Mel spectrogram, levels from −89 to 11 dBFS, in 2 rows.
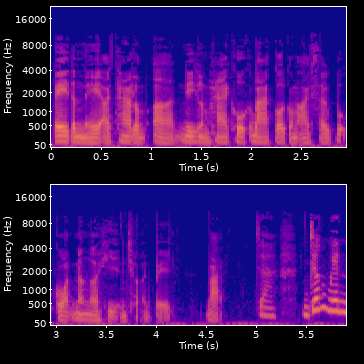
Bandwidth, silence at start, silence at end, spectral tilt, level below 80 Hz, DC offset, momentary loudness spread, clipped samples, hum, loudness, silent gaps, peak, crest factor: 11.5 kHz; 0 s; 0 s; -5.5 dB/octave; -60 dBFS; under 0.1%; 14 LU; under 0.1%; none; -30 LUFS; none; -8 dBFS; 20 dB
